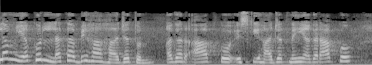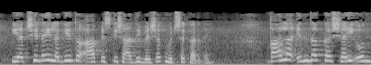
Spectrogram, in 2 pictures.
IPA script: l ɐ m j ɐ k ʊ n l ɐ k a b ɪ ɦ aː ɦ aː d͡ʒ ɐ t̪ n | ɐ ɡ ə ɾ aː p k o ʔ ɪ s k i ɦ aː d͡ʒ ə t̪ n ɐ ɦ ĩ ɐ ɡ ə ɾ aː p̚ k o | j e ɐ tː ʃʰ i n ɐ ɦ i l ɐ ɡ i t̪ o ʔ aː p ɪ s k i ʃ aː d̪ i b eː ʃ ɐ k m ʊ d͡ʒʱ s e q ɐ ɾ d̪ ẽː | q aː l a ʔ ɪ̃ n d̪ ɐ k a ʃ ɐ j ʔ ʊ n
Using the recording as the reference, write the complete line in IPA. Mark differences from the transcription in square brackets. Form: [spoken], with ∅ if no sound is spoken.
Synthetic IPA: l ɐ m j ɐ k ʊ n l ɐ k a b ɪ ɦ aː ɦ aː d͡ʒ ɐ t̪ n | ɐ ɡ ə ɾ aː p k o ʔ ɪ s k i ɦ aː d͡ʒ ə t̪ n ɐ ɦ ĩ ɐ ɡ ə ɾ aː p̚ k o | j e ɐ tː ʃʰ i n ɐ ɦ [ĩ] l ɐ ɡ i t̪ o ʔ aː p ɪ s k i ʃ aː d̪ i b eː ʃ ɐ k m ʊ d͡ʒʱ s e [k] ɐ ɾ d̪ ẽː | q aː l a ʔ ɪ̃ n d̪ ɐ k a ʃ ɐ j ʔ ʊ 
